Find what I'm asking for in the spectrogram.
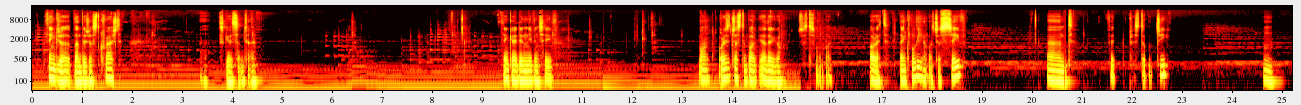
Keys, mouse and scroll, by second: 14.1-14.4 scroll down 3, 14.4-15.3 scroll up 6, 14.7 shift+middle click, 15.3 scroll down 2, 15.5 shift+middle click, 15.8-17.0 scroll up 3, 17.0 shift+middle click, 17.5 ctrl+s, 18.2 shift+middle click, 18.5 scroll down 3, 21.0 g.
